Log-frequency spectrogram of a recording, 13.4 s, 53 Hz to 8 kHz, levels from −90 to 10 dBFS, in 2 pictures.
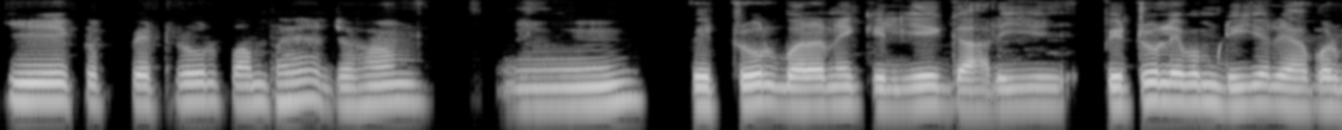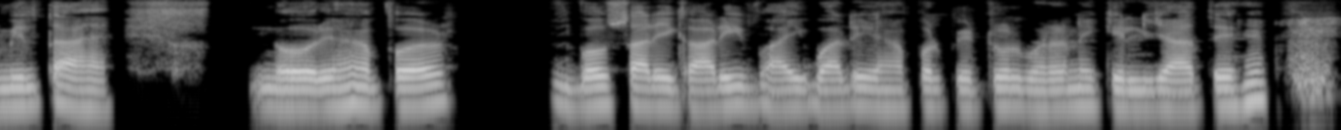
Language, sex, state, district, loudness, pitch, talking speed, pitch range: Hindi, male, Bihar, Begusarai, -17 LUFS, 135 Hz, 160 wpm, 130-150 Hz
